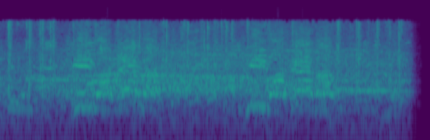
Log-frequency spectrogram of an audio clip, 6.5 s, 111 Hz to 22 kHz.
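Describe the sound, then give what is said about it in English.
UCF football fans in the stands chant "We want Bama" during a 56-17 rout of the UConn Huskies. A loud, rhythmic crowd roar of many voices holds steady, then cuts off abruptly at the end. “UCF fans in the stands, yay, living in the past, we want Bama. Still chanting out, we want Bama, during their 56-17 pasting of the Huskies.”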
